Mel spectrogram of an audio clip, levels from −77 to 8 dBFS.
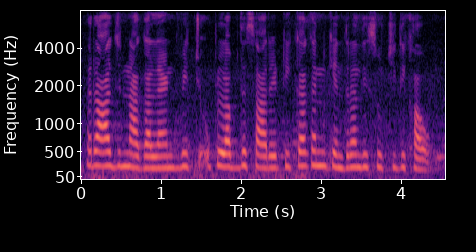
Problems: background sounds at intervals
